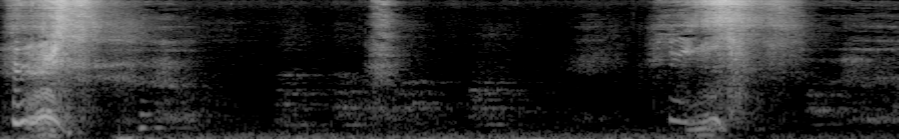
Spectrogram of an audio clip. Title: A LITTLE HELP INDUCING MY SNEEZES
